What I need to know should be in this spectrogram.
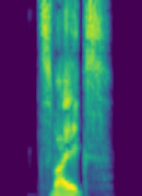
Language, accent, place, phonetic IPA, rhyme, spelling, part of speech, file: German, Germany, Berlin, [t͡svaɪ̯ks], -aɪ̯ks, Zweigs, noun, De-Zweigs.ogg
- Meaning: genitive singular of Zweig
